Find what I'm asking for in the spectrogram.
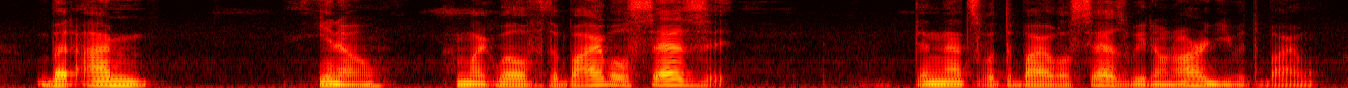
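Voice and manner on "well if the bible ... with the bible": ordinary talk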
